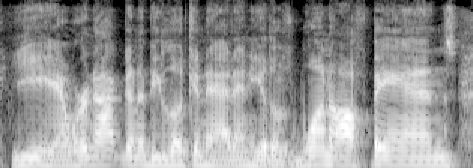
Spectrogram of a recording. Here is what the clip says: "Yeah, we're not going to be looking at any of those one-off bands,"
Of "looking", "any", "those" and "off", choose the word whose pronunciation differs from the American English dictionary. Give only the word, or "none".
none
